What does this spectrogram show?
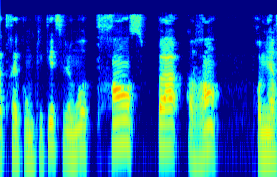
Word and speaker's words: transparent: Le premier son en de transparent s'écrit N, le deuxième son en s'écrit E-N. Et à la fin de transparent, on a une lettre muette, on a un T qu'on va retrouver si on met le mot au féminin, transparente.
